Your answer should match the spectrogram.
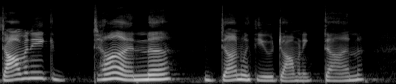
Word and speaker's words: Dunne: Dominique Dune. – Dominique Dunn. – Tip. There you go. It's spelled D-U-N-N-E, okay? – Yeah, that's wrong.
